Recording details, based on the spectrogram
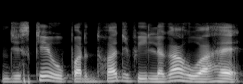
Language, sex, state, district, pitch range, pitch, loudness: Hindi, male, Chhattisgarh, Kabirdham, 130-150 Hz, 135 Hz, -17 LUFS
